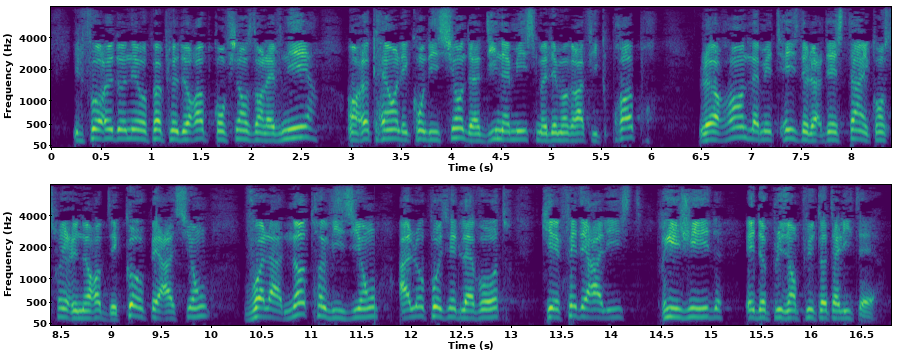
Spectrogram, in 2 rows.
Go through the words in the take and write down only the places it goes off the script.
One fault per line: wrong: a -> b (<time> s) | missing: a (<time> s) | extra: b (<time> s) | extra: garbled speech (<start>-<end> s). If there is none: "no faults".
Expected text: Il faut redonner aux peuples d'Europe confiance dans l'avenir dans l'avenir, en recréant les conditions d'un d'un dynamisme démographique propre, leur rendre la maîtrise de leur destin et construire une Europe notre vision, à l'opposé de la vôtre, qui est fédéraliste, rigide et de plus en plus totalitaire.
missing: dans l'avenir (2.7 s)
missing: d'un (4.3 s)
extra: des coopérations voilà (8.9 s)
